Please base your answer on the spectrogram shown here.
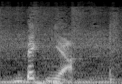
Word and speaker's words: Bich Nga: Now, B I C H space N G A is pronounced Bich Nga.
